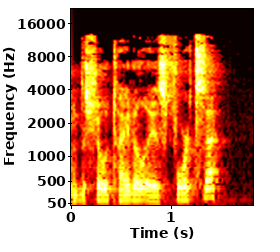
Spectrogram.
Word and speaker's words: Forza: So, it's pronounced Forza because it's Italian.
